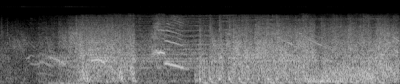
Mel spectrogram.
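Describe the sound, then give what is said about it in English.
Gunfire from two shooters aimed at rocks: dense, continuous bursts of rapid shots and crashing impacts, loud throughout, with a few high whistling streaks cutting through the barrage. “Diggs and Sorensen open fire on the rocks that Rick is hiding behind.”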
